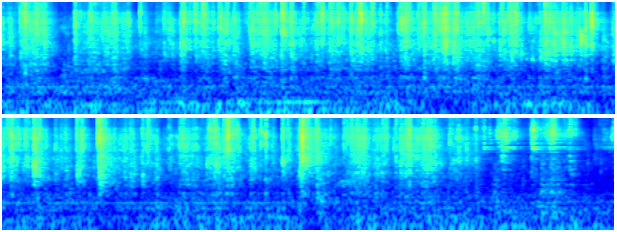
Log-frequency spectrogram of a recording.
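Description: A plastic packet of dried rice noodles crinkling and crackling as it is torn open and handled, with the dry noodles rustling inside, in a steady run of irregular crackles.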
